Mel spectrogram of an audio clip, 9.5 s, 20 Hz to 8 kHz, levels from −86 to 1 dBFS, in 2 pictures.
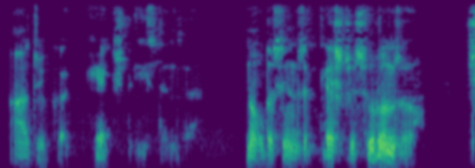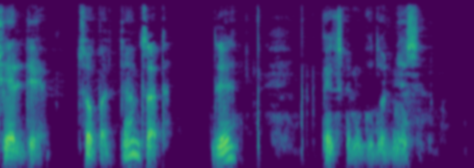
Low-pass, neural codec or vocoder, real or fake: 7.2 kHz; none; real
